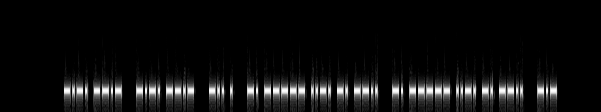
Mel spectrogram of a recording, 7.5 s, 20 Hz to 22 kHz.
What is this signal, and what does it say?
Morse code, heard as a keyed tone, about 44 wpm, 700 Hz. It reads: CQ CQ DE N0FNZ N0FNZ K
